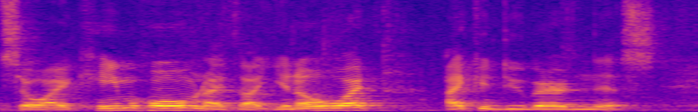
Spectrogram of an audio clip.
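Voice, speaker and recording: Through noticeable background noise, a man with a fairly high pitch talks with very wide pitch swings. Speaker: travel tour organizer and teacher. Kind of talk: informational meeting presentation. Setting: meeting room with small audience, recorded on camera.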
